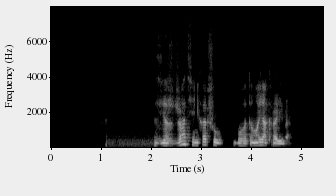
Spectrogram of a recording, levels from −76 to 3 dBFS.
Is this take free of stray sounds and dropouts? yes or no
yes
